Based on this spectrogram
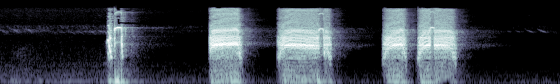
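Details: Black francolin, known locally as kala teetar: a loud, harsh, grating call of five short broadband notes over about two seconds, a single note, then two, then a close pair, on a silent background.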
